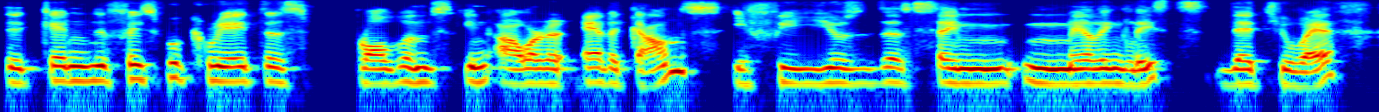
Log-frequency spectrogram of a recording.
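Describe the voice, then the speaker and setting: A Portuguese man, speaking English with an accent, asks questions through a computer mic on a video call. His voice is a little high and comes through dull and lo-fi. He talks hesitantly and politely, stopping often to find his words. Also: dry recording. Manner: hesitant, many fillers and restarts, polite. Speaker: webinar attendee asking questions.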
